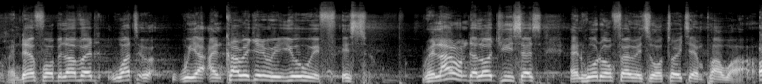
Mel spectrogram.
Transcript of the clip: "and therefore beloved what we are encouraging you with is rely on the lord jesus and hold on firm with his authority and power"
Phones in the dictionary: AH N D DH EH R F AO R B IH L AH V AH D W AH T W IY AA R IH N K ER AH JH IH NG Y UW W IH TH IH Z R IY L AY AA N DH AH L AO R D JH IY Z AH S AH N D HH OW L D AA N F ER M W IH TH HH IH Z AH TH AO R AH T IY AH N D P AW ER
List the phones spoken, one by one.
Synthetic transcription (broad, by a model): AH N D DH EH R F AO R B IH L AH V AH D W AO T W IY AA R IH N K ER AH JH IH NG Y UW W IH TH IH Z R IY L AY AA N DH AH L AO D JH IY S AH S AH N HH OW D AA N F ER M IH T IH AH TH AO R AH T IY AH N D P AW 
